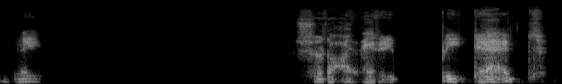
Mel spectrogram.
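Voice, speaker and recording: A croaky, raspy put-on character voice at a very slow pace. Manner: weary and despairing.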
